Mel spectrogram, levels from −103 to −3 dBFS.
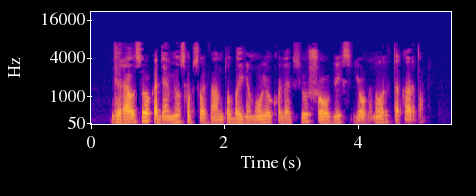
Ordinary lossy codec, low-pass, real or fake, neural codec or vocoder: MP3, 32 kbps; 7.2 kHz; fake; codec, 44.1 kHz, 2.6 kbps, SNAC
